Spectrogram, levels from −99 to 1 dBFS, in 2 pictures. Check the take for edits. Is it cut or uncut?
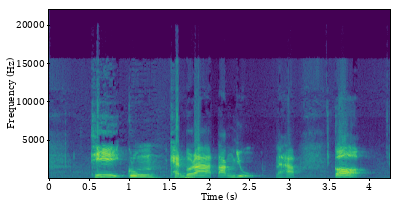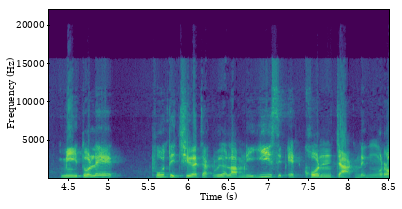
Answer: uncut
